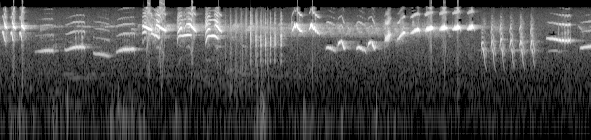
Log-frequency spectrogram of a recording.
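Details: Mountain leafbird heard in training audio for a kept bird that only chirps: low whistled notes, a noisy rasping burst, then a flowing series of slurred high whistles ending in quick clipped notes.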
